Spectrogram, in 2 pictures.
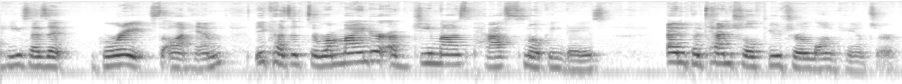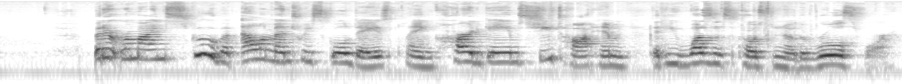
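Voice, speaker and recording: A woman reading a children's novel aloud in an expressive storytelling style. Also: mid-range voice, moderate pace. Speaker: library read-aloud reader.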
